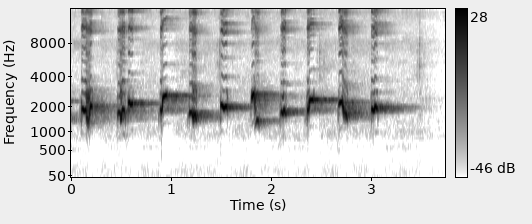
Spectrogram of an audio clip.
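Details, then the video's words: Sooty-headed bulbul, locally trucukan, singing a continuous ropelan song meant to make other birds answer; bright whistled chirpy notes with sliding pitch, about three per second, clean and steady, ending on a drawn-out falling whistle. "ini suara Trucukan ropelan bikin nyaut burung lainya"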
